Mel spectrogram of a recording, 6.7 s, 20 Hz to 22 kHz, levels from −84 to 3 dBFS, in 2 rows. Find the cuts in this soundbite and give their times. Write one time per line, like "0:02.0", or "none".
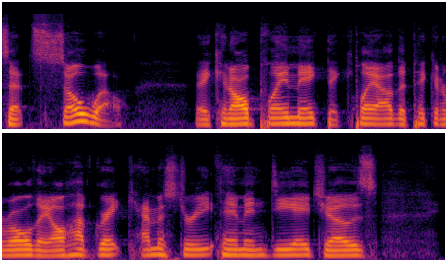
0:02.6
0:04.9

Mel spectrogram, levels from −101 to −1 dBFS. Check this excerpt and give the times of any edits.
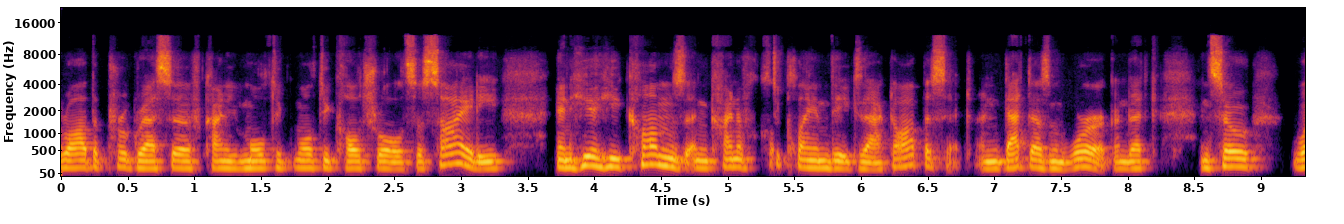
0:05.3

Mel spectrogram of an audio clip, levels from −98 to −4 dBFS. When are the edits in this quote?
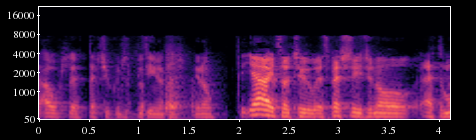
0:01.0
0:02.4

